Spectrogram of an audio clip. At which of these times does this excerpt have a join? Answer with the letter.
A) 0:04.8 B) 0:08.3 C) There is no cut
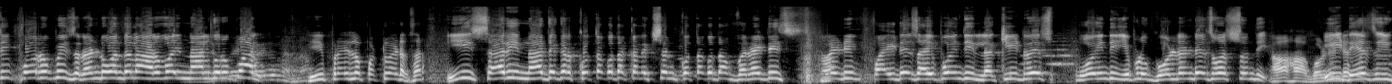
B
